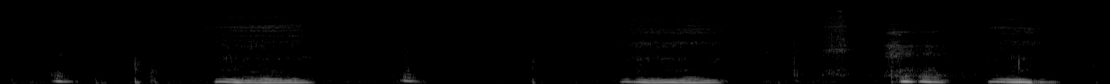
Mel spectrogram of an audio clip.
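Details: Loud, deep, rattling snoring roughly every four seconds, about 14 breaths a minute, with quieter breaths between.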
